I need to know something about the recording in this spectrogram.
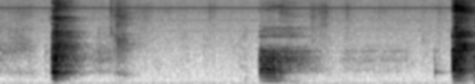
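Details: A person with hard hiccups: three short, voiced hiccup bursts separated by quiet pauses.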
